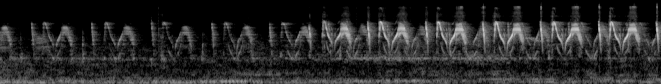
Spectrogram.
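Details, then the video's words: Training song of a bar-winged prinia meant to lift a discouraged bird's morale: faint rapid chirps at first, then loud, bright V-shaped notes repeating roughly every half second. "bikin ciblek gunung Ngetop || down mental bangkitkan lagi"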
